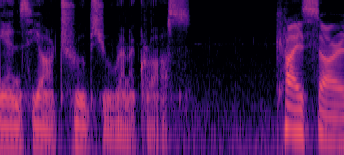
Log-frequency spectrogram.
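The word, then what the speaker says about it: Caesar: troops you run across kaisar is how you're supposed to pronounce it okay um what lessons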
